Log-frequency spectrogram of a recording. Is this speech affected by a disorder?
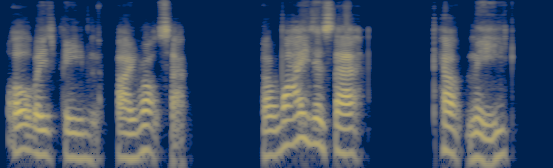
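Yes: muscular dystrophy; very slowly progressive muscular dystrophy, severe physical disability, relies on voice control of devices; can just about speak, effortful enunciation, limited breath, uses fewest words to conserve breath.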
